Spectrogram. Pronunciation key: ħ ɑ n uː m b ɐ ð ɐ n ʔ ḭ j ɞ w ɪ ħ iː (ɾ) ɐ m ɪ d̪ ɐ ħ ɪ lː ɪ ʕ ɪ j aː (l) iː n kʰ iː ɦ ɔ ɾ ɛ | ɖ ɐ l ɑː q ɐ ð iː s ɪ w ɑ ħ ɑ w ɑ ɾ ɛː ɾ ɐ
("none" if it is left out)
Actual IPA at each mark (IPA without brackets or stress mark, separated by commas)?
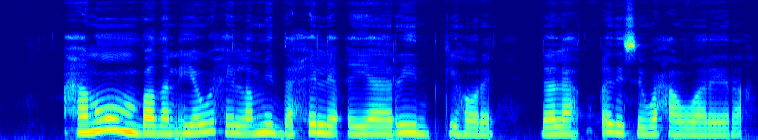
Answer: l, ɾ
